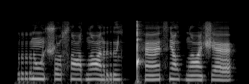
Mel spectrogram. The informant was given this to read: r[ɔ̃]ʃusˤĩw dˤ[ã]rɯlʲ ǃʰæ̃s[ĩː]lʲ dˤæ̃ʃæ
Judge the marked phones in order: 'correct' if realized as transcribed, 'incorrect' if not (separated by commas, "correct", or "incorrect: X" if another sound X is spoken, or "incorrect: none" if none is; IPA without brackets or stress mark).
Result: incorrect: õ, correct, incorrect: ĩ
